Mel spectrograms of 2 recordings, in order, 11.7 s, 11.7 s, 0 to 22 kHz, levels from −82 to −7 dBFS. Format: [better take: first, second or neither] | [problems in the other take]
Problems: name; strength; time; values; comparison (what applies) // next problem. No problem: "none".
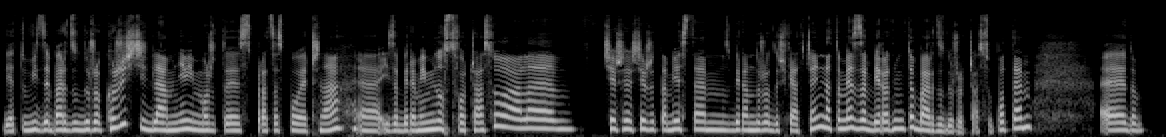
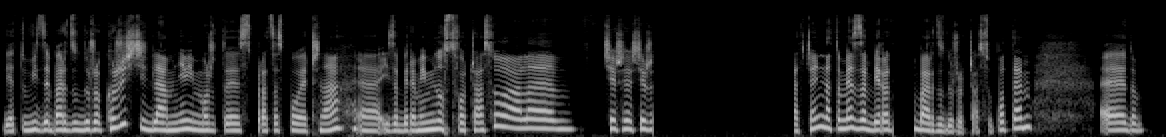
first | audio cutting out; at 6.5 s for 1.5 s and at 9 s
